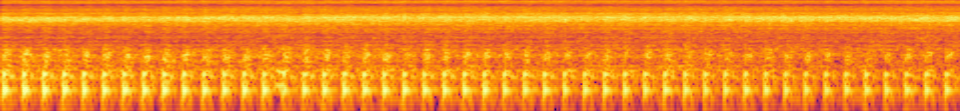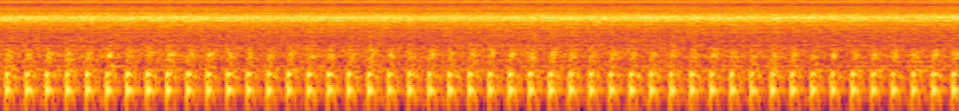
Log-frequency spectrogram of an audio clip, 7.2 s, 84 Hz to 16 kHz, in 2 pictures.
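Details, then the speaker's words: 50+ year old vintage Tecalemit compressor pump on a small tank: fast, even pumping beat around three strokes a second with a steady hiss; a bang is just the release valve; runs perfectly. "okay so yeah it works perfectly on that noise that bang was just release valve because the compressor is so small the tank is so small"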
